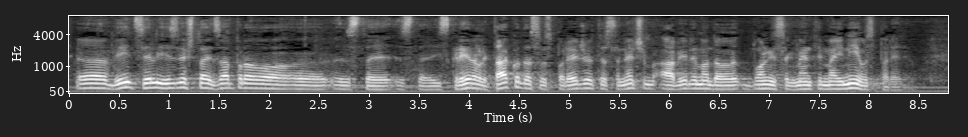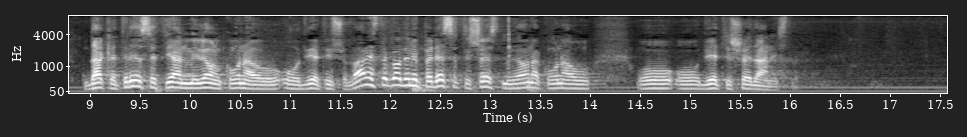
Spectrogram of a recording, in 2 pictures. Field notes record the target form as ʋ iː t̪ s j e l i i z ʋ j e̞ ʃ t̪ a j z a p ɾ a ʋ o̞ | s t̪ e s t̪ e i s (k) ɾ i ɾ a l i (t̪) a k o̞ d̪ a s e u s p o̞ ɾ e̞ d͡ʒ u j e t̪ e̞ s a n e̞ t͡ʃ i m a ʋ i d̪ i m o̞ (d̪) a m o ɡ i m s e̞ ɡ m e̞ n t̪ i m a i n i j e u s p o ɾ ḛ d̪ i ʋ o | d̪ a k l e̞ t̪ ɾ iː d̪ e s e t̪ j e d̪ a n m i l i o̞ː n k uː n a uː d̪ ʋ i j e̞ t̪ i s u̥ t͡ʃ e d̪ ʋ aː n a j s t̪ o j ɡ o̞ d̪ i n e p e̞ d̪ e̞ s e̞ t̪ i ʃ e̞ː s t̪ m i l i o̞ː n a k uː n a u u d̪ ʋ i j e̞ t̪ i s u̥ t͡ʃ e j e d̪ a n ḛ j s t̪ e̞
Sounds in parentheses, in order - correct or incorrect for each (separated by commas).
correct, correct, correct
